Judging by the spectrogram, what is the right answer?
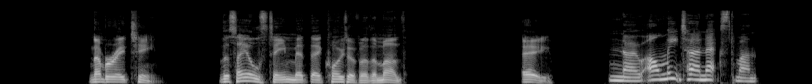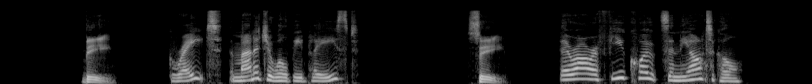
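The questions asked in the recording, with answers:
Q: The sales team met their quota for the month.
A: B: Great, the manager will be pleased.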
